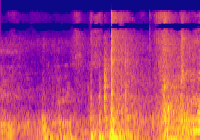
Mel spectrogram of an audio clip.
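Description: Refrigerator door being shut: a thud about a second in, with a few lighter knocks from handling the doors.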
